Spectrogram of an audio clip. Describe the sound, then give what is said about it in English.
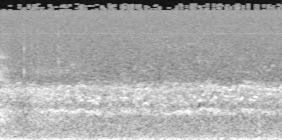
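A dense, continuous chorus of hundreds of geese honking together at night, around two o'clock in the morning in mid-February, steady and overlapping, with no breaks. “and the air is full of geese.”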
